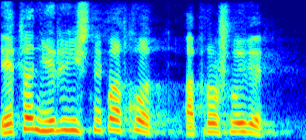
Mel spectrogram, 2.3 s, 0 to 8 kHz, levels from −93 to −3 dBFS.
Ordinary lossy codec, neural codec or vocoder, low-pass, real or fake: none; codec, 16 kHz, 4 kbps, FreqCodec, smaller model; none; fake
